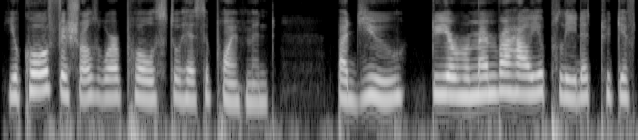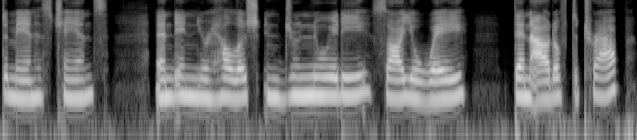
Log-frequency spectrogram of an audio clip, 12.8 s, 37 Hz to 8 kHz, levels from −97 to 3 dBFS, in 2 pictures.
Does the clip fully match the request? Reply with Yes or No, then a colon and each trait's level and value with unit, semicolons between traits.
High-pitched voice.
Yes: high, 200 Hz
